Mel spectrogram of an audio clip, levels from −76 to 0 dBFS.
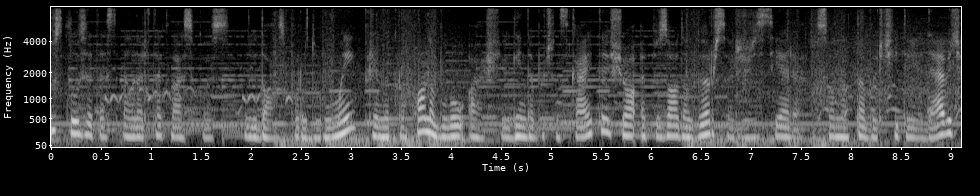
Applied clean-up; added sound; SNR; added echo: none; Wind instrument, woodwind instrument + Wind instrument, woodwind instrument; 14 dB; none.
